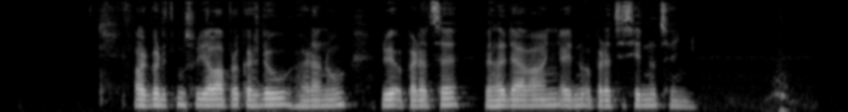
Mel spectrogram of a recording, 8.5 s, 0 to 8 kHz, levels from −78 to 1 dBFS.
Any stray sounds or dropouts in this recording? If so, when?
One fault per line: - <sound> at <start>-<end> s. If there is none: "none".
- whoosh at 7.6-8.0 s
